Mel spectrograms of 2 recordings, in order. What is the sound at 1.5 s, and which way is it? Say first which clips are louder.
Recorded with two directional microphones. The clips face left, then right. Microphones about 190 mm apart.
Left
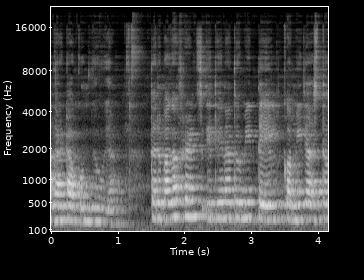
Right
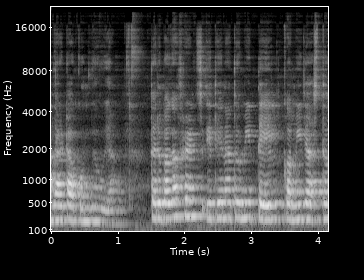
A woman's voice: right 4 dB; 15° right (ahead or behind).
